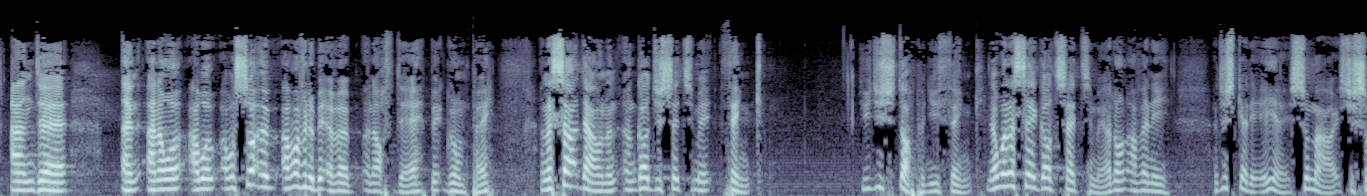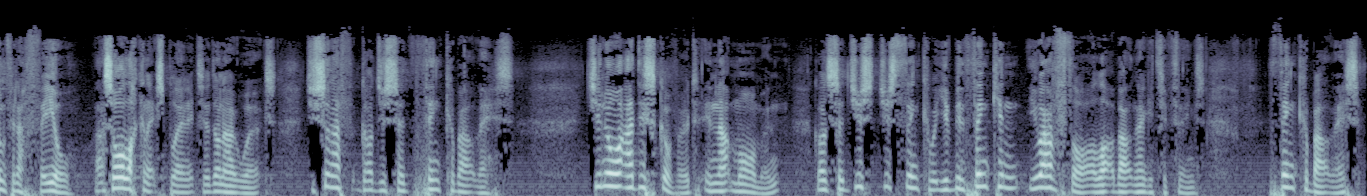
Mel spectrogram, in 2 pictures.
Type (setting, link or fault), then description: setting, large echoing room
